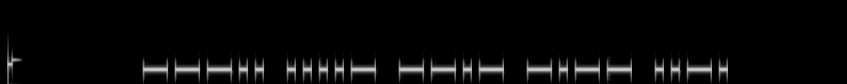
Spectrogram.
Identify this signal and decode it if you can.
Morse code, heard as a keyed tone, about 15 wpm, 700 Hz. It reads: 84QYF
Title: Code Groups - 5 Letter:Numbers - 15wpm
